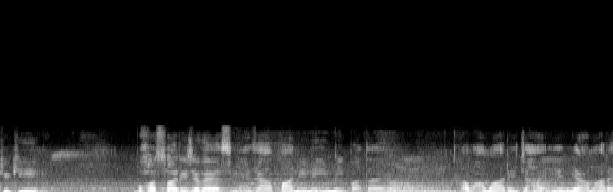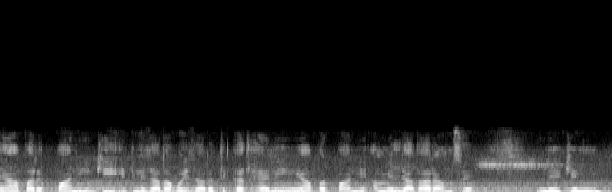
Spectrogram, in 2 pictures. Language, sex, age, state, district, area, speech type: Urdu, male, 18-30, Delhi, East Delhi, urban, spontaneous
